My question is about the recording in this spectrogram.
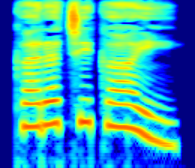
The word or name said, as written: ಕರಚಿಕಾಯಿ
